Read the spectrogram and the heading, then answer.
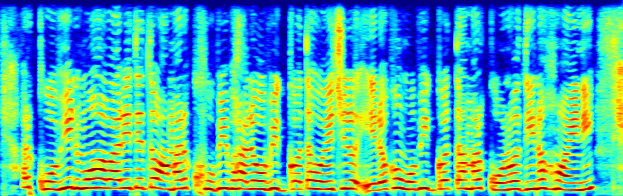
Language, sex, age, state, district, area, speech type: Bengali, female, 18-30, West Bengal, Purba Medinipur, rural, spontaneous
